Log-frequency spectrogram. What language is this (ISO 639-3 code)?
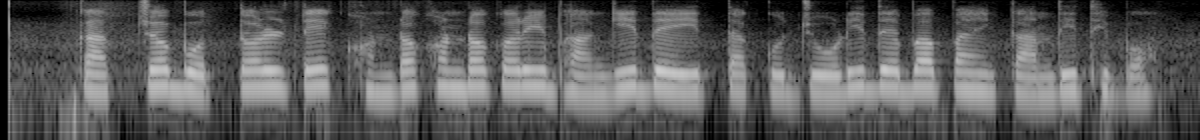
ori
